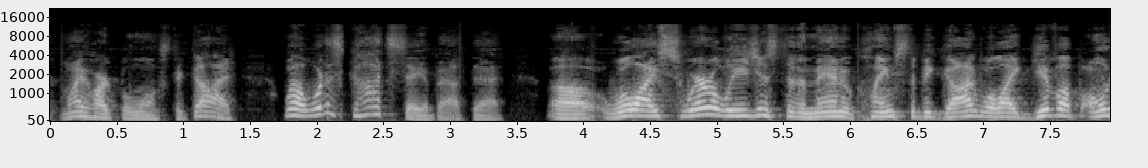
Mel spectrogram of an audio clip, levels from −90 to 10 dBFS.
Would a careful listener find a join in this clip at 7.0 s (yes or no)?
no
